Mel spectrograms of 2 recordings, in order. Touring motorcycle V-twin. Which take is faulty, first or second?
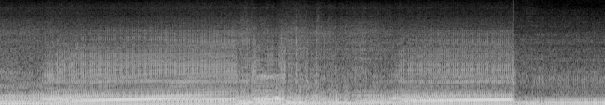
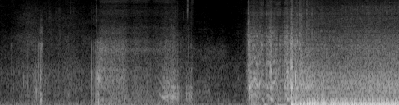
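first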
